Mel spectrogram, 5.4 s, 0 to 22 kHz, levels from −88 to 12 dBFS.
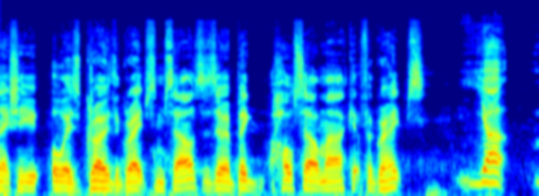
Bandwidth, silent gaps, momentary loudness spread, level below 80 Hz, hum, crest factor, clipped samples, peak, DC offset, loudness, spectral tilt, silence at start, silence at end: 15 kHz; none; 8 LU; -46 dBFS; none; 16 dB; under 0.1%; -4 dBFS; under 0.1%; -19 LUFS; -5.5 dB/octave; 0 s; 0 s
